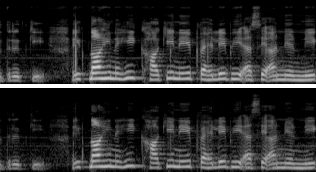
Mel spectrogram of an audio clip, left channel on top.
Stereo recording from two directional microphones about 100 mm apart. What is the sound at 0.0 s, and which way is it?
A woman's voice, 20° left (ahead or behind).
